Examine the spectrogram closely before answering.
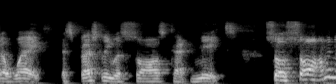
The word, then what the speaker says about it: Saul: was because I asked saw I said how do you pronounce your name and he says it's just like Paul it says so saw that's how you pronounce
